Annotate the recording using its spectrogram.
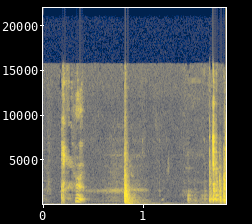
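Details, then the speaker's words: A young boy coughing in the background of a small indoor room: three short, abrupt, dry coughs heard from nearby, a plain cough. "I have the young lad here with me, by the way, if you hear the coughing in the background."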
